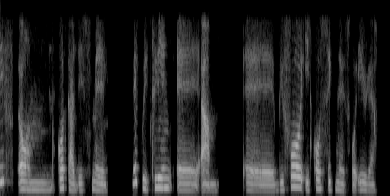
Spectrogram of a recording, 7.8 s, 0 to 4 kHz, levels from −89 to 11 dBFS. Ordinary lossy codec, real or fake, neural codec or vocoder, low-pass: none; fake; codec, 16 kHz, 8 kbps, FunCodec, trained on Chinese and English, 25 frames a second; 3.6 kHz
